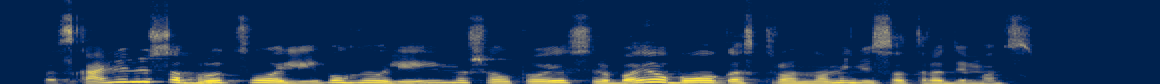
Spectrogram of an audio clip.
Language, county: Lithuanian, Marijampolė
